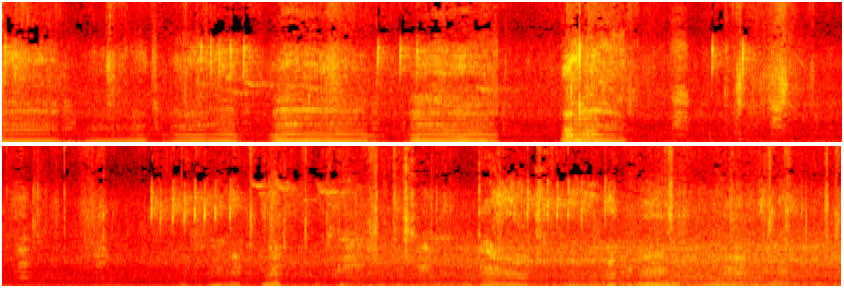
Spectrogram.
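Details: Miko and Kaela, a pair of dogs in a tug-of-war game, growl loudly in several throaty bursts at first, then a falling whine, before the rumbling turns softer and more scattered toward the end.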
